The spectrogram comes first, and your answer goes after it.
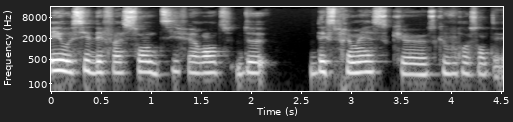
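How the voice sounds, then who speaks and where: Moving at a moderate pace, a woman speaks at a medium pitch with a dark, mellow tone and a monotone, flat intonation. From Romania. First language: Romanian (speaking French). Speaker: relationship and wellbeing content creator. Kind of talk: casual advice monologue. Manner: hesitant, with fillers.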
